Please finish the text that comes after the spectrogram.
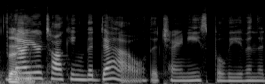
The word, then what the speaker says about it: Tao: Now you're talking the Tao. The Chinese believe in the Tao. Yeah, DAO, right? TAO. Oh. It's the Tao. That's how you say it.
